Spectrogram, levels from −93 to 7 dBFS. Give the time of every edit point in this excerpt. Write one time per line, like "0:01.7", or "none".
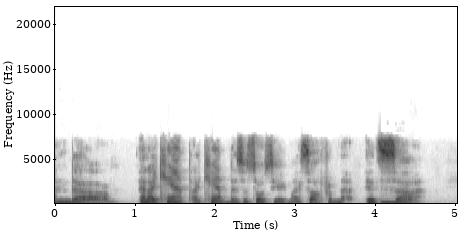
none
